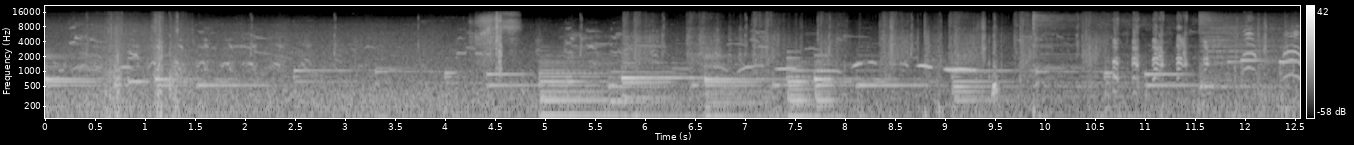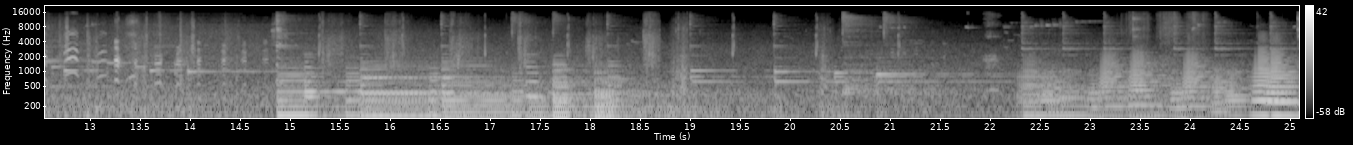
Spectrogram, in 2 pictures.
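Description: Cartoon soundtrack music: quick runs of bouncy pitched notes, cut with sharp clicks and knocks. Rising and falling pitch glides come in about halfway through.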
